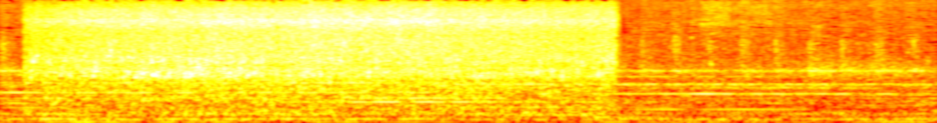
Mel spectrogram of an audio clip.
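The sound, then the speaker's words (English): Glacial meltwater pours from the land into the sea in a steady, dense roar that fills the whole clip, with the bright hiss suddenly dropping away near the end, leaving a duller, lower rush. “Glacial meltwaters pour from the land, mingling with the sea and speeding up the thaw.”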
